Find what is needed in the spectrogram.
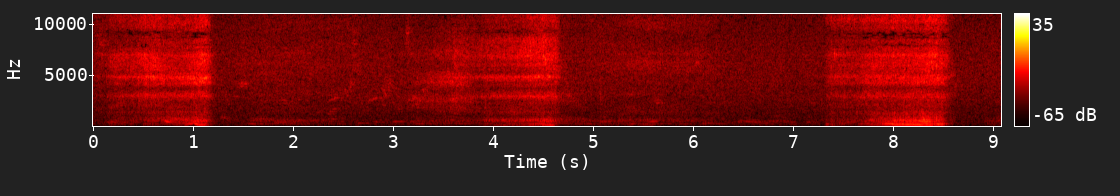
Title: Sweet snoring!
